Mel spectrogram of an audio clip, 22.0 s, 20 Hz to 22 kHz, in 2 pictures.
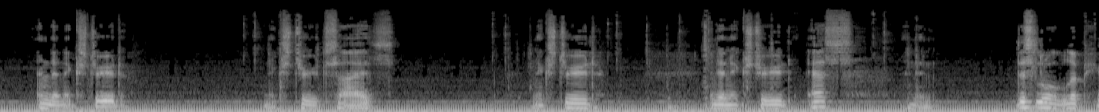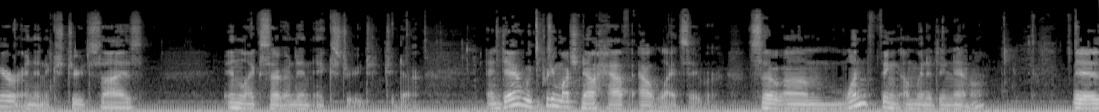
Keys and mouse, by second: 0.8 e, 2.7 e, 5.2 e, 7.3 e, 9.0 e, 11.4 e, 13.8 e, 15.6 z, 16.3 Tab, 21.0 KP_1.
